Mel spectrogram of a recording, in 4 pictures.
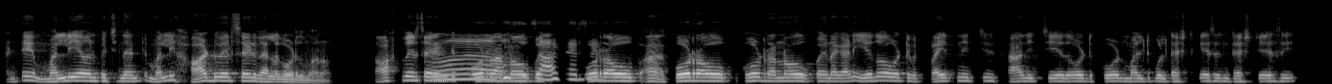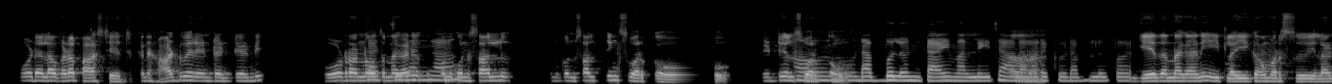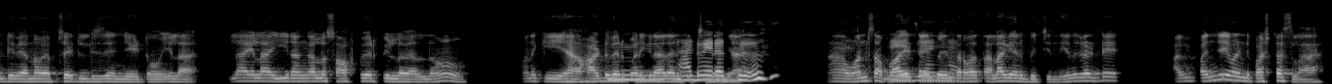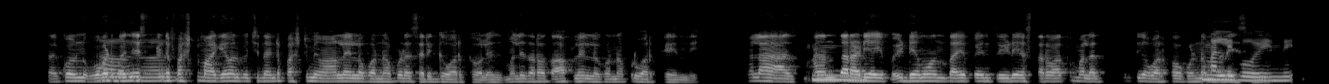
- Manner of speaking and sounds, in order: in English: "హార్డ్‌వేర్ సైడ్"; in English: "సాఫ్ట్‌వేర్ సైడ్"; tapping; chuckle; in English: "సాఫ్ట్‌వేర్ సైడ్"; in English: "కోడ్ రన్"; in English: "కోడ్ ర ఓప్"; in English: "కోడ్ ర ఓప్ కోడ్ రన్"; in English: "కోడ్ మల్టిపుల్ టెస్ట్ కేస్‌ని టెస్ట్"; in English: "కోడ్"; in English: "పాస్"; in English: "హార్డ్‌వేర్"; in English: "కోడ్ రన్"; in English: "థింగ్స్ వర్క్"; in English: "మెటీరియల్స్ వర్క్"; in English: "వెబ్‌సైట్స్ డిజైన్"; in English: "సాఫ్ట్‌వేర్ ఫీల్డ్‌లో"; in English: "హా హార్డ్‌వేర్"; in English: "వన్స్"; in English: "ప్రాజెక్ట్"; giggle; in English: "ఫస్ట్"; in English: "ఫస్ట్"; in English: "ఫస్ట్"; in English: "ఆన్‌లైన్‌లో"; in English: "ఆఫ్‌లైన్‌లో"; in English: "డెమో"; in English: "త్రీ డేస్"; in English: "వర్క్"
- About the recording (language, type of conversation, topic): Telugu, podcast, చిన్న ప్రాజెక్టులతో నైపుణ్యాలను మెరుగుపరుచుకునేందుకు మీరు ఎలా ప్రణాళిక వేసుకుంటారు?
- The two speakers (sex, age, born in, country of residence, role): female, 20-24, India, India, host; male, 20-24, India, India, guest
